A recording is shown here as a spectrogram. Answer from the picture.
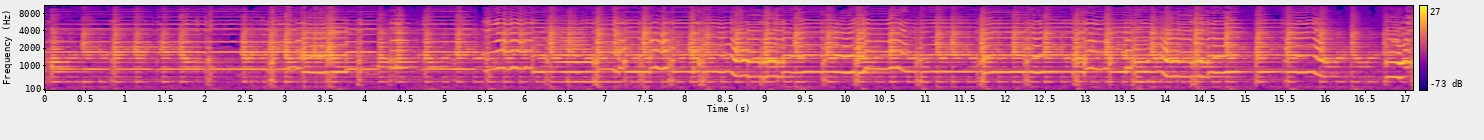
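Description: Carnatic violin playing a melody full of slides and quick note changes, over rapid mridangam and ghatam strokes and the steady drone of a Radel electronic tanpura.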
